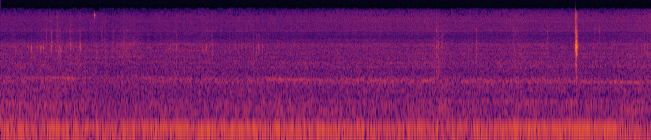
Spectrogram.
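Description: A heavy truck engine rumbles steadily from inside the cab.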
